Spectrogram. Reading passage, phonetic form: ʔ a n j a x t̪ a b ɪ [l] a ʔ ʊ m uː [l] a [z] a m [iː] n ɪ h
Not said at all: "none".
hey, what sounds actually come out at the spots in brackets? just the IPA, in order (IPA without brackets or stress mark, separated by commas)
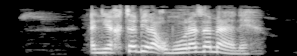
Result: ɾ, ɾ, z, aː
